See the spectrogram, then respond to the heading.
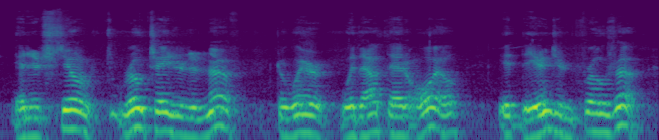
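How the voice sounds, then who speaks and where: In an American accent, a man talks fairly slowly with a fairly high pitch, a dark, mellow tone and ordinary pitch variation. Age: 80s+. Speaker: retired air force pilot. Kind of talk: casual chat. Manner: halting.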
